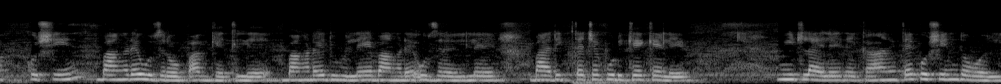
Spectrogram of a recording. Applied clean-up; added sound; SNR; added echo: none; Thump, thud; 20 dB; none.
